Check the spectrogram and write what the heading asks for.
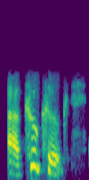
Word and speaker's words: QUQUQ: It's a company called Q-U-Q-U-Q, and you pronounce it Kukuk.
